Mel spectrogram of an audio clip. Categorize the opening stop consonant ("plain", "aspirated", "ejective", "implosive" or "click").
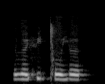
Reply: click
